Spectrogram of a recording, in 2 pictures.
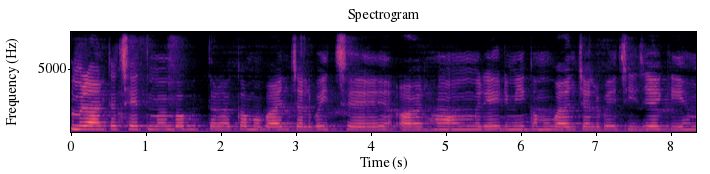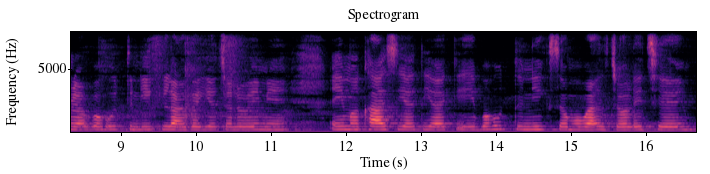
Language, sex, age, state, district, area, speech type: Maithili, female, 30-45, Bihar, Madhubani, rural, spontaneous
